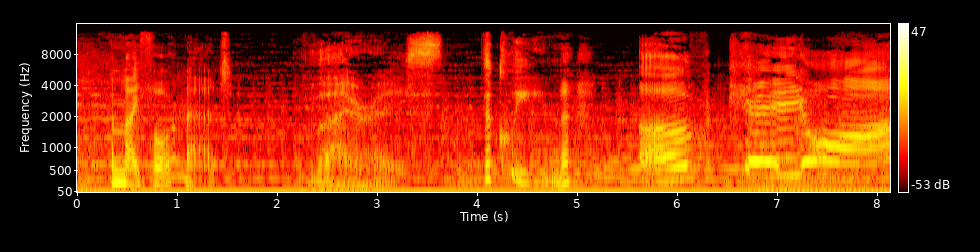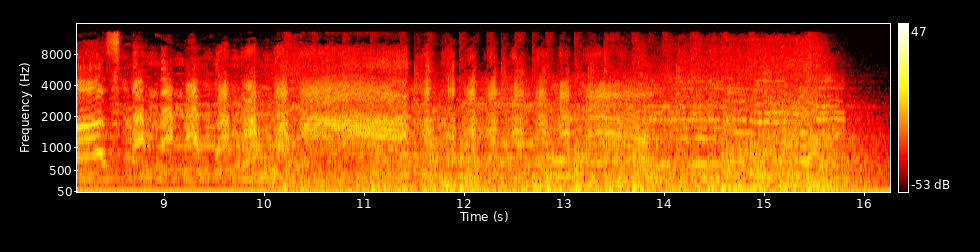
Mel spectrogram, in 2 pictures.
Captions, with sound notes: Hexadecimal - "My format: Virus. "The Queen of Chaos!" [EVIL LAUGHTER]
